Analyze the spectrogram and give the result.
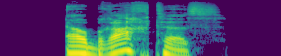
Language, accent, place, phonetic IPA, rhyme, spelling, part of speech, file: German, Germany, Berlin, [ɛɐ̯ˈbʁaxtəs], -axtəs, erbrachtes, adjective, De-erbrachtes.ogg
- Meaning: strong/mixed nominative/accusative neuter singular of erbracht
